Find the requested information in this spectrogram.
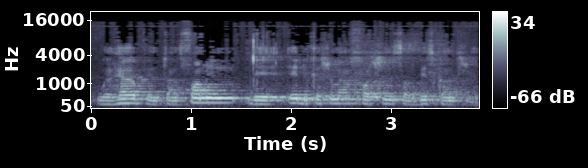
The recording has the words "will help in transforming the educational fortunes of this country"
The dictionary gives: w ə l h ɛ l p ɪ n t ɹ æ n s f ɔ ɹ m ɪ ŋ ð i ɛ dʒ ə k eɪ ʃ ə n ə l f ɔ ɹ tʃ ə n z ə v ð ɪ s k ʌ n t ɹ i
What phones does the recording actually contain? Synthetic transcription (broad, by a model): w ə l h ɛ l p ɪ n t ɹ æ n s f ɔ m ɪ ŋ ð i ɛ dʒ ə k eɪ ʃ ə n ə l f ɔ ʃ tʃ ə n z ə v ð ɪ s k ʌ n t ɹ i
